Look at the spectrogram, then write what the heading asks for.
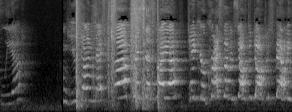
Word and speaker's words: Leia: time Princess Leia um it's pronounced Leah take your crest of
